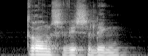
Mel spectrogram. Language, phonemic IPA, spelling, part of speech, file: Dutch, /ˈtronswɪsəˌlɪŋ/, troonswisseling, noun, Nl-troonswisseling.ogg
- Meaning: a change of monarch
